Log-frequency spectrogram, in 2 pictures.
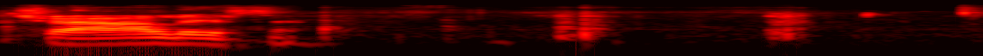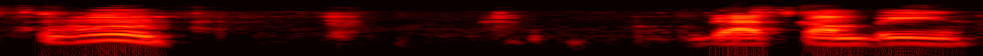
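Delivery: talking while crunching snacks; words round a crunchy bite; crunching chips. Real, not acted. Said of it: "excuse my crunchy. You caught me right when I was crunching".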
